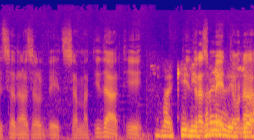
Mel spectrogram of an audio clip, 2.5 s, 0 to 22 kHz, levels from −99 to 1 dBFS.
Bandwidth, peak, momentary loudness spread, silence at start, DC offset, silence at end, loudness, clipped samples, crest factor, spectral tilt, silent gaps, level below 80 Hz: 18.5 kHz; 0 dBFS; 14 LU; 0 s; under 0.1%; 0 s; -20 LUFS; under 0.1%; 20 dB; -5 dB/octave; none; -46 dBFS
